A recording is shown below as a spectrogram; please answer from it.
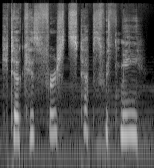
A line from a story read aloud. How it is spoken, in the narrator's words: she sobbed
